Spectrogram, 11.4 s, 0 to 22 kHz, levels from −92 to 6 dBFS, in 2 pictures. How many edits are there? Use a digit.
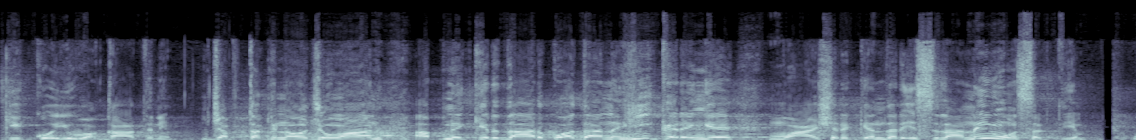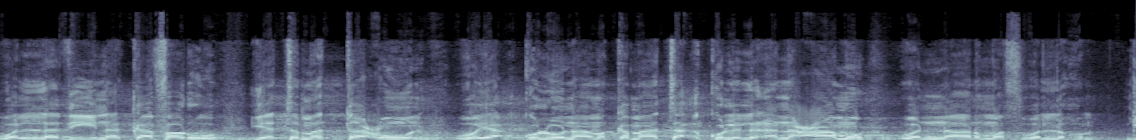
1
